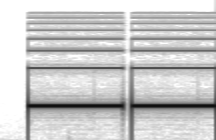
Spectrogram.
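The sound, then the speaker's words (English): A loud, steady censor bleep tone sounds twice back to back, the first running nearly a second and the second following after a tiny gap, with no voice audible. “You can beep it out.”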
